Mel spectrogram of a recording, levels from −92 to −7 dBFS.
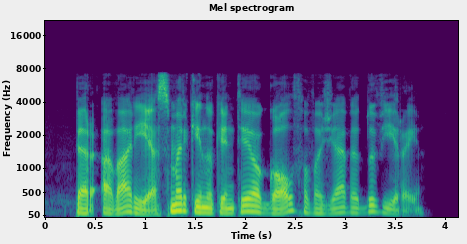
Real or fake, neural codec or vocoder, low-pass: fake; codec, 16 kHz, 8 kbps, FreqCodec, larger model; 7.2 kHz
